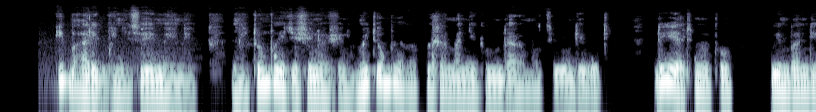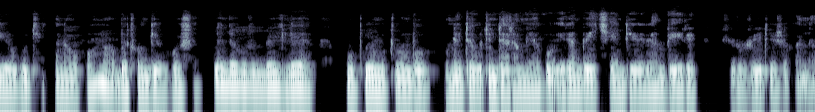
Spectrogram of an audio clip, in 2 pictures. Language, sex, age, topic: Ndau, male, 25-35, health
